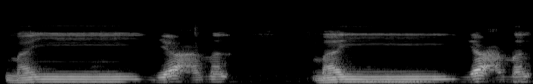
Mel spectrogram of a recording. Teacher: Jadi sifat nun itu kan guna, sedangkan sifat ya itu tidak guna. Nun dimasukkan ke huruf ya, dia tidak hilang sifat gunahnya nun, jadi masih ada sisa. Jadi tidak mai, kalau mai ditutup hidung, mai itu gunahnya hilang, itu berarti tidak tepat. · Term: idgham naqis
